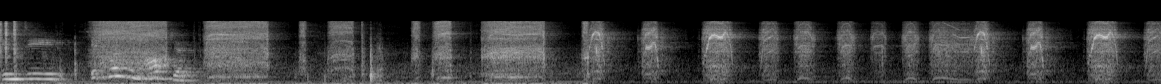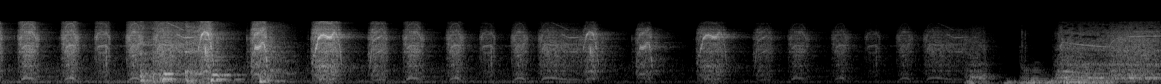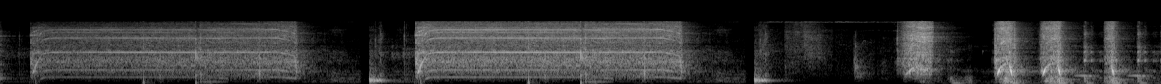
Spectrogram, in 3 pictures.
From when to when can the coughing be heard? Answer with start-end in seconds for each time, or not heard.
13.0-14.5.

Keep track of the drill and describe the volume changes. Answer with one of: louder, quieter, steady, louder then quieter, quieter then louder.
quieter then louder.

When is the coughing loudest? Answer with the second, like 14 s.
13 s.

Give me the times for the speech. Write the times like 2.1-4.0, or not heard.
0.0-1.9.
